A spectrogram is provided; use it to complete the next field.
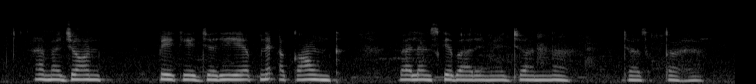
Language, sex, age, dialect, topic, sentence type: Hindi, female, 18-24, Kanauji Braj Bhasha, banking, statement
